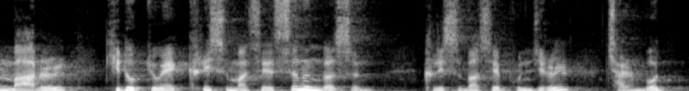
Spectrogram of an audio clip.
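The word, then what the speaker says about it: Xmas: x 마스 로써 있더라도 x 마스 라고 읽음 은 안되고 크리스마스 라고 읽어야 합니다 그런데 역설적으로 이 엑스 마스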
